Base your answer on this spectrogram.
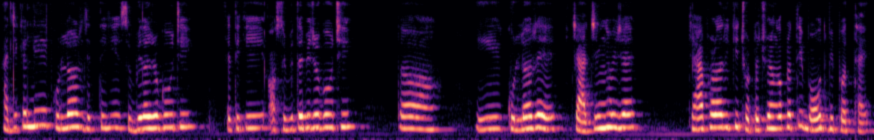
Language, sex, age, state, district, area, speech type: Odia, female, 18-30, Odisha, Kendrapara, urban, spontaneous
